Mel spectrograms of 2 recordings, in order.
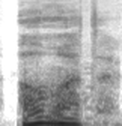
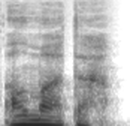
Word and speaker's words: Alma-Ata: And the word itself, Almaty, or Alma-Ata, that's probably the most correct way to pronounce it. Mm-hmm. Can you repeat? Would you like to? Alamata. Almata, great, exactly.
